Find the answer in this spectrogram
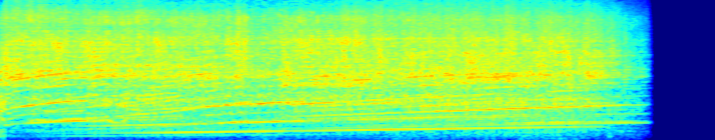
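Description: High-performance car engines accelerating hard at full throttle, their pitch climbing steadily through a single gear after a drop at the start. The sound cuts off abruptly near the end.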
